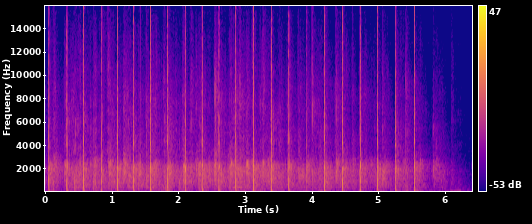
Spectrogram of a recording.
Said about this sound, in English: I give you a round of applause because that's awesome.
